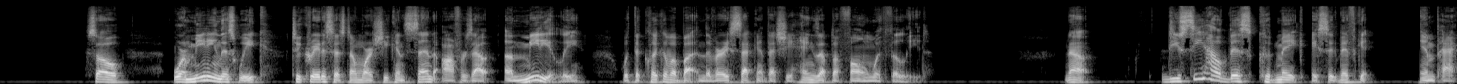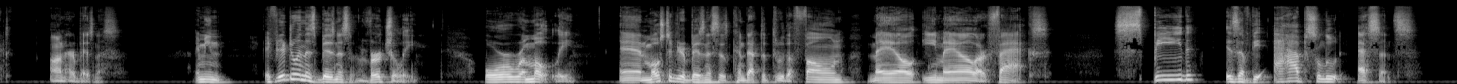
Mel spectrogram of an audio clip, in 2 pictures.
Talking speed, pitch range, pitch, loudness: 160 wpm, 100-120 Hz, 115 Hz, -14 LUFS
